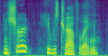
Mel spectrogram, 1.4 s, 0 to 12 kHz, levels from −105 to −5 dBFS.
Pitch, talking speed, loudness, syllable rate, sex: 210 Hz, 220 wpm, -17 LUFS, 6.4 syllables/s, female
